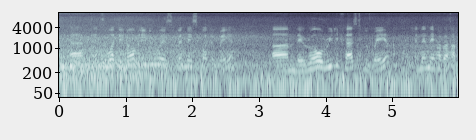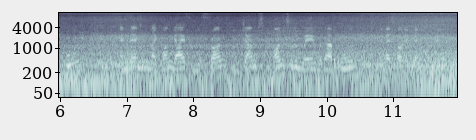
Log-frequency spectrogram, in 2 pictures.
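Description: A man speaks at a fairly quick pace amid loud background noise. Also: ordinary pitch variation. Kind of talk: casual vlog chat. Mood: relaxed, animated storytelling. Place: beach. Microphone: phone near.

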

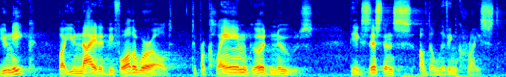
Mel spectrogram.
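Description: Very wide pitch swings and vocal fry mark this voice, which moves at a fairly slow pace. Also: man. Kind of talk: prayer. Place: church.

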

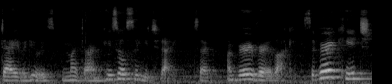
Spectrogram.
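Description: Over light background noise, a woman talks at a very fast pace. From Australia. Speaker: donor-conceived person speaker, mental health worker. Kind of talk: testimony; tearful personal testimony, voice breaking over shame. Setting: stage with audience. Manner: emotional, halting, raw and wavering. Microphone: podium.

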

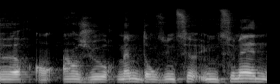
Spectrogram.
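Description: This man has a dark, mellow tone and a medium pitch. He talks at a moderate pace. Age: 20s. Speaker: reality TV personality and YouTuber. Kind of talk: personal vlog confession. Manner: halting, many hesitations.

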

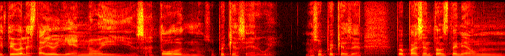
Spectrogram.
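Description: A man talks at a fairly quick pace with fairly high pitch. His intonation is fairly even, against a quiet background. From Guadalajara, Mexico. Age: 20s. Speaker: professional footballer; podcast guest. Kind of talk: casual interview, life story. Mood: reflective, personal storytelling. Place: studio. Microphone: studio mic.

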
